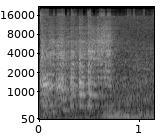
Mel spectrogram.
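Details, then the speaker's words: Crank-no-start car that had flooded cylinders, cleared by cranking at full throttle to disable the injectors: after a short burst of cranking without throttle, the engine catches and settles into a steady low idle; normal engine start. "So I did that a couple times. I full throttled it, cranked it, so I will disable the injectors. Then I did it without full throttling it, and it cranked right up."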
